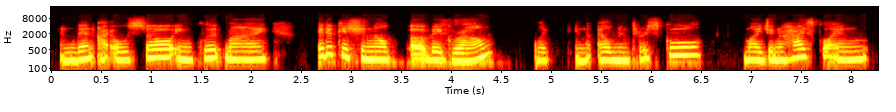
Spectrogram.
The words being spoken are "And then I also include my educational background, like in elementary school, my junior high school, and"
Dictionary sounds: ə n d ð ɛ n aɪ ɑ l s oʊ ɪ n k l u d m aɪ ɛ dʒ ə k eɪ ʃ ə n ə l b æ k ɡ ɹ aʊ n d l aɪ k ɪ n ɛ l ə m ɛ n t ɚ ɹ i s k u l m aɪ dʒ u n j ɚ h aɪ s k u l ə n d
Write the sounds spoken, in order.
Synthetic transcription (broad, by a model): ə n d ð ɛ n aɪ ɑ l s oʊ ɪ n k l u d m aɪ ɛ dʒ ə k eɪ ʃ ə n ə l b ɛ ɡ ɹ aʊ n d l aɪ k ɪ n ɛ l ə m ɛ n t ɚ ɹ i s k u l m aɪ dʒ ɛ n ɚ h aɪ s k u l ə n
